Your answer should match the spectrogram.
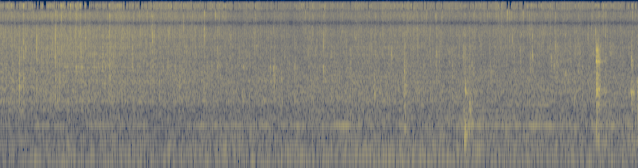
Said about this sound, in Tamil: மசாலா போட்டு நல்லா வதக்கிக்கோங்க.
